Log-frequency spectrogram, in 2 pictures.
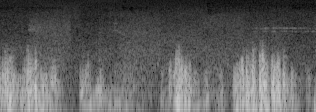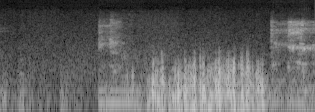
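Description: Faint, muffled voice coming through video-call audio in short broken bursts, with a steadier low buzz under it from about four seconds in.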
